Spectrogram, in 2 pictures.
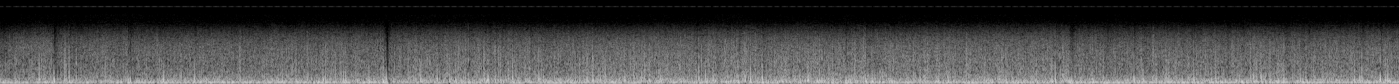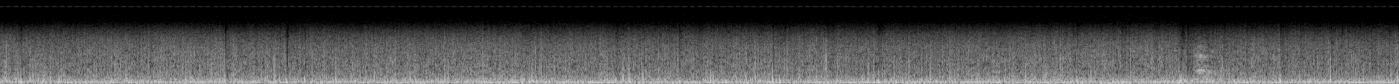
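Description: Steady hiss and crackle of an early optical film soundtrack, with a constant low hum, and no dialogue or music over it.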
